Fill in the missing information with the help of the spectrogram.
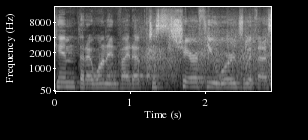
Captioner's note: audience applauding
